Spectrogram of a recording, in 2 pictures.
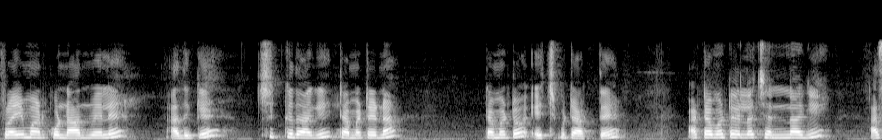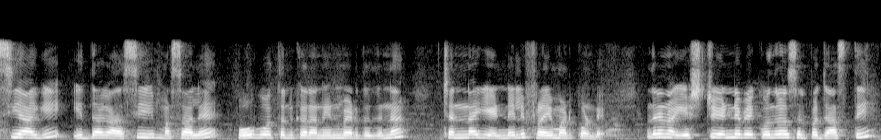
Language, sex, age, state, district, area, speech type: Kannada, female, 60+, Karnataka, Mysore, urban, spontaneous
